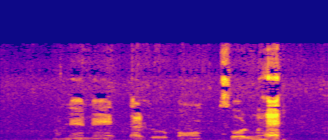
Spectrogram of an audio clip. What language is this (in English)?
Loarki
